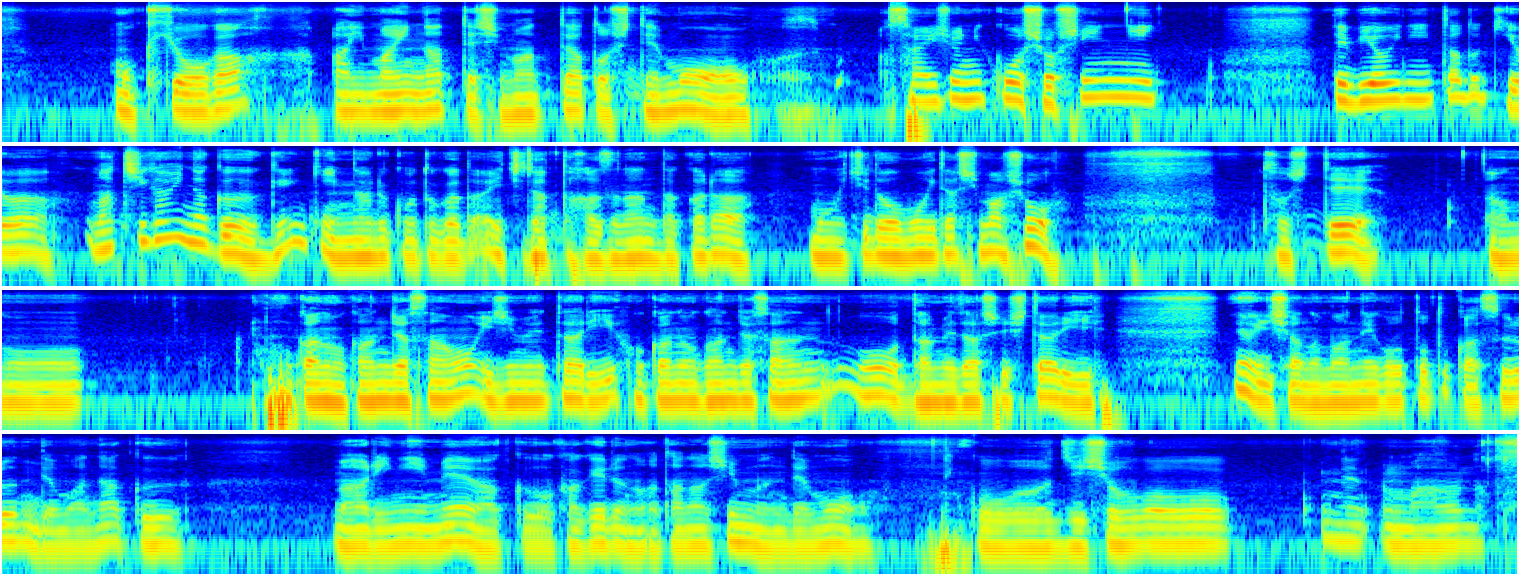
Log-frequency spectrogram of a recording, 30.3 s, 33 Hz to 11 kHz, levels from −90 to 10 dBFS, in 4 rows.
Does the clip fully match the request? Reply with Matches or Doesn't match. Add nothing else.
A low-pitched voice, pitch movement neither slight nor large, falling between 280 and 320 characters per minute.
Matches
